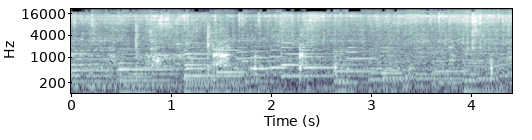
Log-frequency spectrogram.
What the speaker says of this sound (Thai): เราจะผัดให้มันสุก และหอม นะครับ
